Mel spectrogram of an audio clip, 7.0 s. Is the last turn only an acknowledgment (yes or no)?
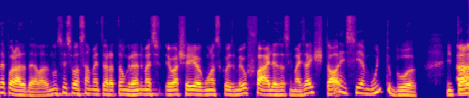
no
